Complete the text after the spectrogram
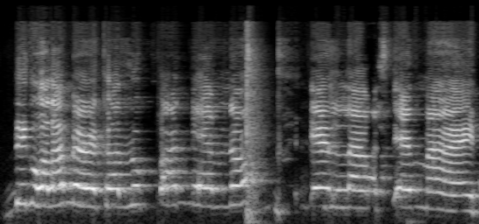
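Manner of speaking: put-on Jamaican accent, very high and loud. Speaker imitates cousins in Jamaica, in a put-on Jamaican accent. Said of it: "I'm gonna do it with my Jamaican accent".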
